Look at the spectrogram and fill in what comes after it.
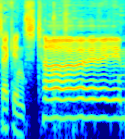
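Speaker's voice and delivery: high, slow, stretched, drawn-out singsong note. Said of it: "I'm not going up any more octaves".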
